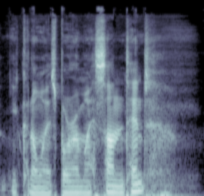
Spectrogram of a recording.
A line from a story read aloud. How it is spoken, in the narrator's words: he said quite quietly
